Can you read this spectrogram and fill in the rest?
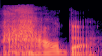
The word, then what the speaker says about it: Gouda: Actually, I learned that it was pronounced howda is the actual real wow. pronunciation, but if you say it, it just sounds strange. So I'm going to keep of Gouda. Sometimes the mispronunciation becomes more.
